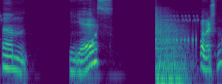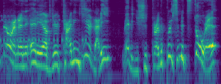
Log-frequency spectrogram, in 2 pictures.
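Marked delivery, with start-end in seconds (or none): 3.1-8.8 a rough character voice with a lilt; gruff guard voice. Acted. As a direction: growl it like a surly jailer. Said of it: "I found my voice for this character".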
